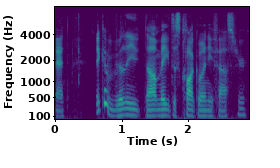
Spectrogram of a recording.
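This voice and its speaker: Low, bright-voiced male game streamer. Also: steady tone, fairly quick, smooth. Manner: offhand, rambling. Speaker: game livestreamer. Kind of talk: casual live gameplay commentary. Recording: slightly dull sound, faint game music.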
